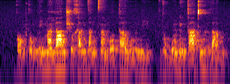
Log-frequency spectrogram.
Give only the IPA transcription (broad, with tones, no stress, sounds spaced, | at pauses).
k ɔ˨ m k o˨ m l i˦ m ã˦ j aː˦ n ʃ ʊ˨ ɣ a˨ ŋ d a˦ n t͡s ã˨ m oː˦ ɡ aː˨ w uː˦˨ n i˨ | d o˨ m w ũ˦ ɗ ĩ˨ ɡ aː˦ kʼ uː˦ r a˨ m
